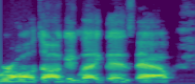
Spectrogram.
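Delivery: low, flat robotic voice-box drone.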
